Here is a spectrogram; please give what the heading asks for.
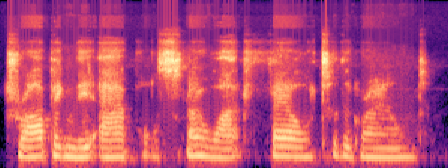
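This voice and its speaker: A woman narrating a children's storybook in an expressive, dramatic and deliberate style. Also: mid-range voice, slightly rough, no room sound, highs cut off.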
